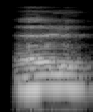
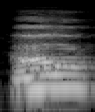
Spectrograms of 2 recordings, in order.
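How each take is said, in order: No difference in how they are said.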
